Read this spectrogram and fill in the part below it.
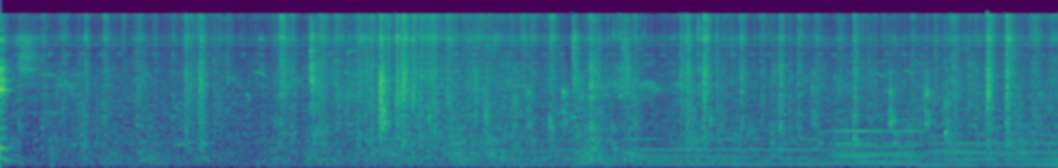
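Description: A wire cage rattles as a man handles it.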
